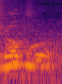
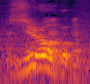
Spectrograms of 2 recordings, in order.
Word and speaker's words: Zvobwo: Okay, only the Russians can pronounce it. It's Zvobwo. Zvobwo.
